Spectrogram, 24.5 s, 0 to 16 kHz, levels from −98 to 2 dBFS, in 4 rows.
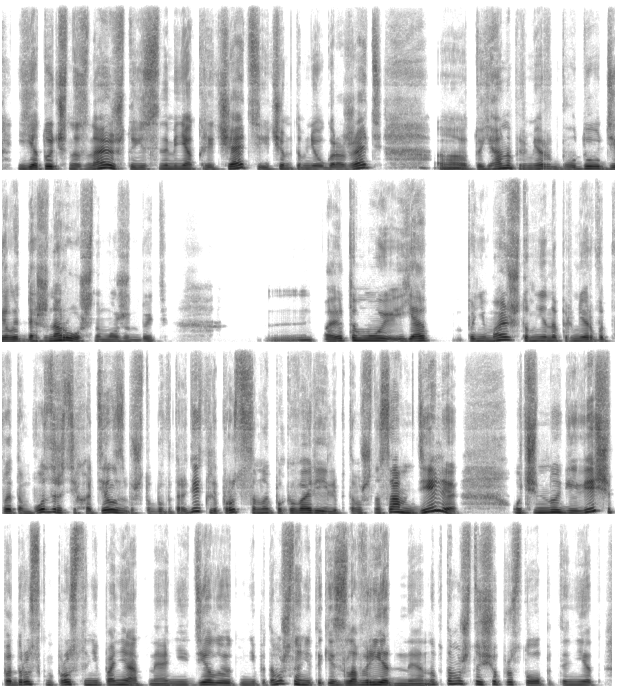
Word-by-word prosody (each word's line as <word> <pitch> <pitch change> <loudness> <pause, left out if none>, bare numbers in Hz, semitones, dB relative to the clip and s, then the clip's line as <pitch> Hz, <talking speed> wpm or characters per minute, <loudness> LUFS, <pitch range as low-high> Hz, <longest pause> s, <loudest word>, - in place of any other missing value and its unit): И 160 - -7
я 170 +1 +4
точно 180 -6 +2
знаю, 210 - +4
что 180 -3 -8
если 155 +1 -6
на - - 0
меня 160 -1 0
кричать 145 - +1
и 130 0 -6
чем-то 150 +1 -5
мне 150 0 -5
угрожать, 150 - 0 0.5
а, 75 -4 -3
то 65 - -8
я, 155 +10 -1
например, 175 -5 -1
буду 155 +6 0
делать 155 +1 -1
даже 155 +2 -3
нарочно, 170 -9 +4
может 130 -2 -7
быть. 120 -1 -10 1.0
М, 215 +2 -10
поэтому 205 +3 +2
я 185 +2 +2 0.4
понимаю, 180 +8 +1
что 195 -7 -4
мне, 175 +1 -3
например, 165 0 -3
вот 160 -3 -7
в 170 - -7
этом 150 -5 +1
возрасте 205 - +2
хотелось 185 - +2
бы, 145 - -12
чтобы 145 +3 -11
вот - - -16
родители 285 - -1
просто 220 +7 0
со 175 - -5
мной 175 +1 -2
поговорили, 170 -3 +1
потому 145 +4 -10
что 155 +2 -9
на - - -4
самом 220 -8 +4
деле 280 - +5 0.5
очень 175 +3 -1
многие 200 -5 +3
вещи 255 - +3
подросткам 185 -1 -1
просто 205 +2 -1
непонятны. 170 -7 -2
Они 155 +3 -7
делают 170 -2 +1
не 155 0 -9
потому, 200 - -3
что 250 -5 0
они 180 -3 -1
такие 160 -1 -4
зловредные, 165 -6 +2
но 210 - -6
потому, 255 +5 -1
что 235 -2 -3
ещё 220 +1 -1
просто 200 -4 -5
опыта 160 -1 -5
нет. 155 -3 -5
170 Hz, 170 wpm, -21 LUFS, 150-200 Hz, 1.0 s, деле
